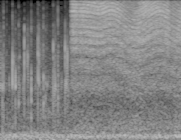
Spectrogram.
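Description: Aerosol spray paint can shaken, its mixing ball rattling in quick strokes for about a second, then sprayed in one long, steady hiss.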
